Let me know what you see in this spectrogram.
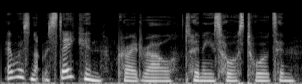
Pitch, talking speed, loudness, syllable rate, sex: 200 Hz, 220 wpm, -16 LUFS, 6.0 syllables/s, female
